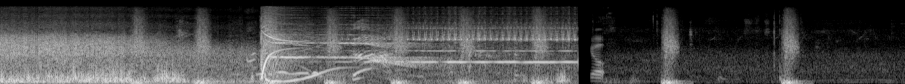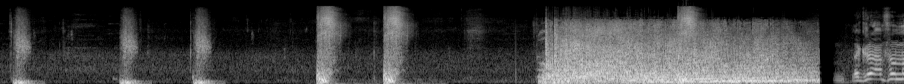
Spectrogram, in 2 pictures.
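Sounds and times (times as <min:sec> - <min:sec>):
short whacks of blows: 0:01.3 - 0:02.8, 0:06.6 - 0:06.9, 0:07.8 - 0:08.1, 0:09.2 - 0:09.5, 0:10.2 - 0:11.3, 0:12.2 - 0:13.3.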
